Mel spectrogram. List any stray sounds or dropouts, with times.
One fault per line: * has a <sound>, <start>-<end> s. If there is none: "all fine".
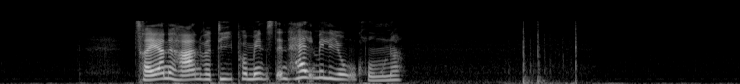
* has a squeak, 5.0-5.8 s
